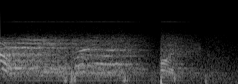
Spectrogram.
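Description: A basketball bouncing on the court floor three times, under fading background voices in the gym.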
